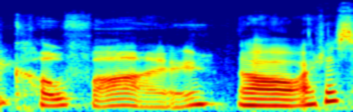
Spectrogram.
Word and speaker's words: Ko-fi: talking about this site not like literal coffee yeah yeah so I that's why I'm like okay I'll just Kofi Kofi wiy like WiFi Wei wey wey is how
